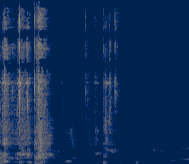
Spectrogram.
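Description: Wire shopping cart rattling as it is pushed: a quick run of metal clicks and clatters in the first half second, dying away to a few light knocks by about a second and a half.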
